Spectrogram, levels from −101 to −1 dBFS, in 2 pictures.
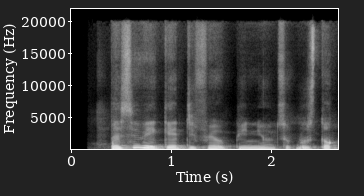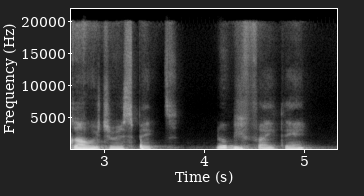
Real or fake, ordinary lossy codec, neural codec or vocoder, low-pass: fake; none; autoencoder, 48 kHz, 128 numbers a frame, DAC-VAE, trained on Japanese speech; none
